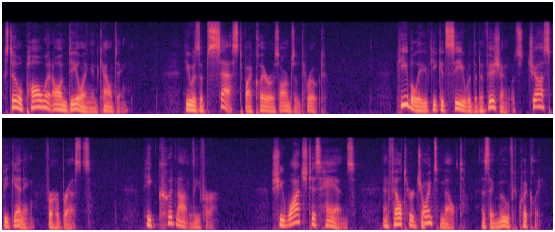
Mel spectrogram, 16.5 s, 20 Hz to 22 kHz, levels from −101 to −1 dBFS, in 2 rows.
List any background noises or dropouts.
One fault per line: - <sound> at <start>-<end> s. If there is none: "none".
none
